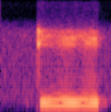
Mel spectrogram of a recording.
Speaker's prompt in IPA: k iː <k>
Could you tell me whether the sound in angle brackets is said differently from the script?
yes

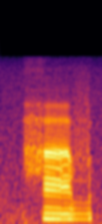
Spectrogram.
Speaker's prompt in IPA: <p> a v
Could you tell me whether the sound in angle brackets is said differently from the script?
yes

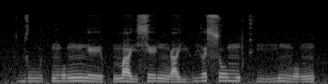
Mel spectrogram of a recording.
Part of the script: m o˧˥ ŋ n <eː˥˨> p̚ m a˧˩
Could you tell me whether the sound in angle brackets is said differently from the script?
yes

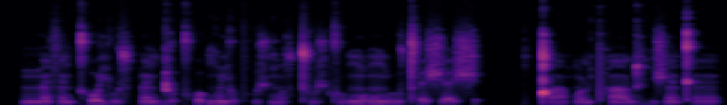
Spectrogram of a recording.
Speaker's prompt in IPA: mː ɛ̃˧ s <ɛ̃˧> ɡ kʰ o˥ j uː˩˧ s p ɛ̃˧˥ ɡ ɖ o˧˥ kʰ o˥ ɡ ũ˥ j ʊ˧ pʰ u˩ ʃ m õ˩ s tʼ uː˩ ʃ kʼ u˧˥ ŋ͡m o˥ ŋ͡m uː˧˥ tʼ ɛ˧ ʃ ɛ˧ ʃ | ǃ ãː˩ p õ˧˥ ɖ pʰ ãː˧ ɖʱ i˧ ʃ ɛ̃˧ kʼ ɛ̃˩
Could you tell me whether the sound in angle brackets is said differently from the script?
no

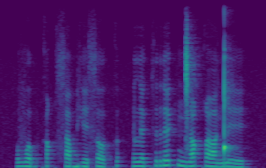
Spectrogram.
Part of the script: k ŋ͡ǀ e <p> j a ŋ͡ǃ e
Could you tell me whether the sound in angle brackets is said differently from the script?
yes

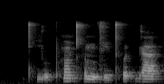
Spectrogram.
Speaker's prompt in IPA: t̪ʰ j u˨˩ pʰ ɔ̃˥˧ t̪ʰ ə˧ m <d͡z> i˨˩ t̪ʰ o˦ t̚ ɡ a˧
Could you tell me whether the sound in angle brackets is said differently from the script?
no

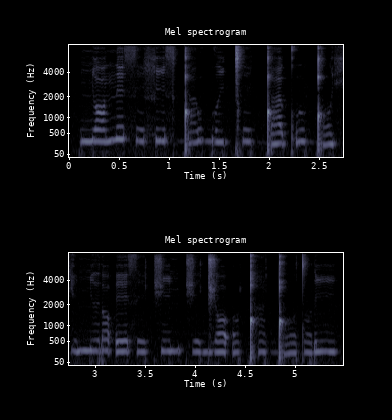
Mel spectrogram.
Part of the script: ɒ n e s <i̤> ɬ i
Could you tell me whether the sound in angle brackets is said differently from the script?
yes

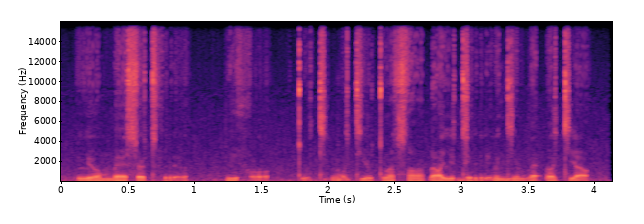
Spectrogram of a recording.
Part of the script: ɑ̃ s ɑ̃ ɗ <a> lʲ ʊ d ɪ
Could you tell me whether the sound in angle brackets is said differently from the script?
yes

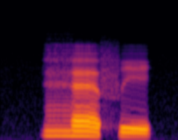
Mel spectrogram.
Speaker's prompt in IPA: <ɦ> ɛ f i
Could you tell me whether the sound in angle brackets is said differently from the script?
no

